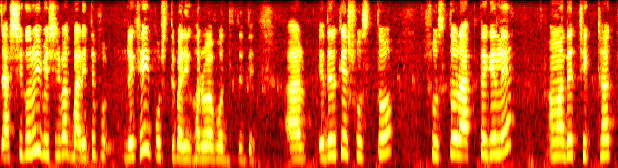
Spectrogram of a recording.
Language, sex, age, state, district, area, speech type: Bengali, female, 30-45, West Bengal, Dakshin Dinajpur, urban, spontaneous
